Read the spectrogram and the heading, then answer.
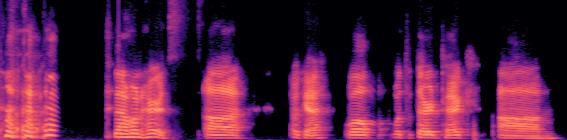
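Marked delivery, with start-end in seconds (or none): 0.0-1.8 repeats it with a laugh; laughing at the same words; laughing through it. Real, not acted. Repeats the line while laughing.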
